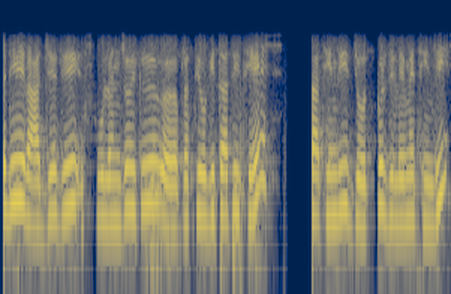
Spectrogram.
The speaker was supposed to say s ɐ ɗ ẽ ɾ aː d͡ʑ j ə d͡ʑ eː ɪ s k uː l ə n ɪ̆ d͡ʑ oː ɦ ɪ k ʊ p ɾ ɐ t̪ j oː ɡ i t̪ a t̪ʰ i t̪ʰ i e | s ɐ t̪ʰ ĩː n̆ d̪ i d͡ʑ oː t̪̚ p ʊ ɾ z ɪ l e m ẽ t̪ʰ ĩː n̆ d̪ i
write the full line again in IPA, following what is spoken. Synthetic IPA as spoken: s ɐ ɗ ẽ ɾ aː d͡ʑ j ə d͡ʑ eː ɪ s k uː l ə n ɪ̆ d͡ʑ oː ɦ ɪ k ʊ p ɾ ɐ t̪ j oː ɡ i t̪ a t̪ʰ i t̪ʰ i e | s a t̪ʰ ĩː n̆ d̪ i d͡ʑ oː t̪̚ p ʊ ɾ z ɪ l e m ẽ t̪ʰ ĩː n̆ d̪ i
